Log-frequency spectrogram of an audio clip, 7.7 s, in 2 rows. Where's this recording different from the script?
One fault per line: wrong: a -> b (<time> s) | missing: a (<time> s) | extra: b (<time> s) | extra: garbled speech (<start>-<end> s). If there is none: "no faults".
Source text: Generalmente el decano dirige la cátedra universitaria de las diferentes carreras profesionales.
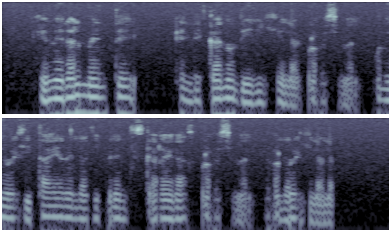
wrong: cátedra -> profesionales (3.0 s)
extra: garbled speech (6.5-7.2 s)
